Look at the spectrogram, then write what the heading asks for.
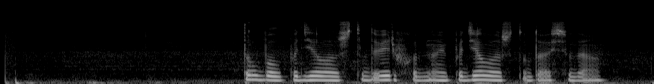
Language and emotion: Russian, sad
